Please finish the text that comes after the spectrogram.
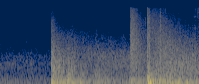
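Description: A tank cannon firing in Hell Let Loose: a heavy sudden boom that rolls off into a rumbling tail, followed by a second sharp report about a second later, distant-sounding with no voices.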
